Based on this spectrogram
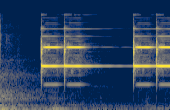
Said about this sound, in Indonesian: SMS masuk.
